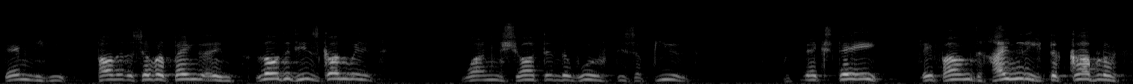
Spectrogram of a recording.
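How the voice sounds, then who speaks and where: An actor playing a superstitious old game warden telling folk tales in an old-time radio drama. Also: male voice, sits high, a bit bright, full character voice. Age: older. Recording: dull old radio recording.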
